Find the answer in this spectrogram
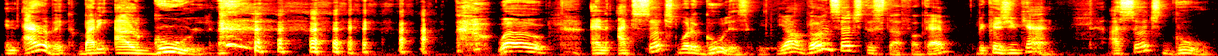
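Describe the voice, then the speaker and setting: Lively man teaching. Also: mid-range voice, a little slow. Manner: animated, repeats words, laughs often. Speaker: spiritual teacher streaming live. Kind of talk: casual livestream teaching. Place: home livestream setup.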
